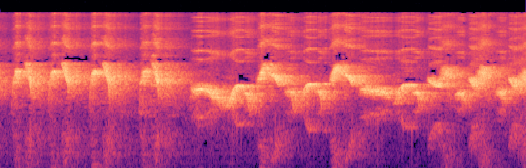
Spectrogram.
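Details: A hwamei singing freely for its northern Vietnamese keeper in the evening pours out a loud, continuous stream of bright, slurred whistles that rise and fall without a break.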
